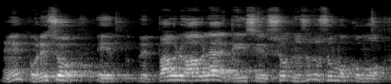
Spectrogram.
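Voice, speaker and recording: In an echoey, reverberant church hall, a pastor with an Argentine Spanish accent leads a Bible study, reading scripture aloud and explaining it conversationally. His voice is on the high side and darkish, at a moderate pace.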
